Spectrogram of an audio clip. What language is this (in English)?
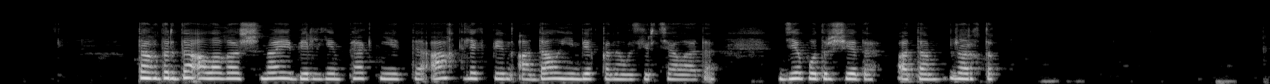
Kazakh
